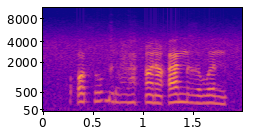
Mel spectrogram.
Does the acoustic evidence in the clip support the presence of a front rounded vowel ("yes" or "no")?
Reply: no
